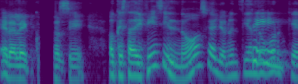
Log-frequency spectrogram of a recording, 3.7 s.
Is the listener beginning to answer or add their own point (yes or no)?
no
